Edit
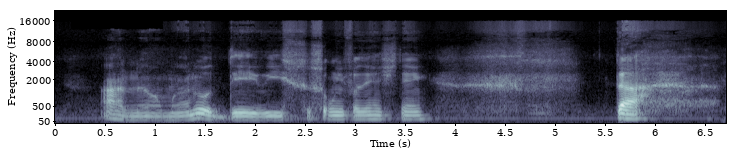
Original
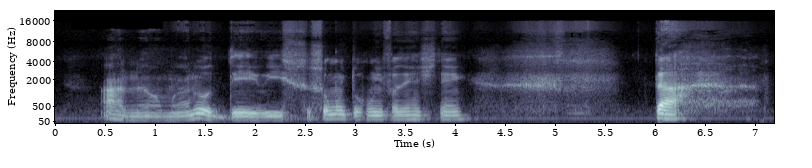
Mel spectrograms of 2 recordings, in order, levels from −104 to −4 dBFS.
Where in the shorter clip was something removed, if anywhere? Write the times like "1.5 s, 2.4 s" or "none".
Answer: 2.7 s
